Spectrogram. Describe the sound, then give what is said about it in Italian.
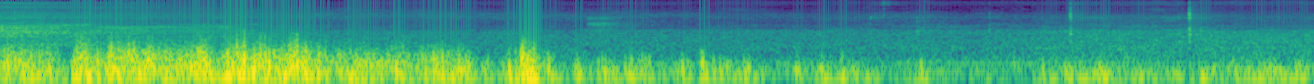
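Low, blustery rumble of wind buffeting a microphone, strongest in the first few seconds and then settling into a steadier murmur with occasional gusts. “sentirà un po' il vento sotto”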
